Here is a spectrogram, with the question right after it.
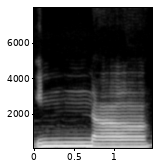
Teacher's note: نون کے اوپر تشدید ہے اور آگے الف، غنہ کریں گے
